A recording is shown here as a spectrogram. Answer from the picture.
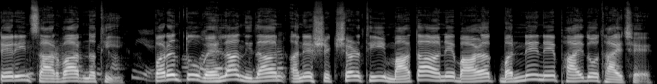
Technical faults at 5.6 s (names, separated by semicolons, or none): none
